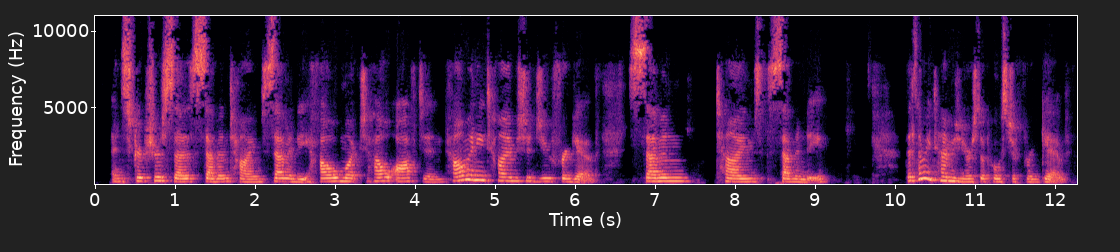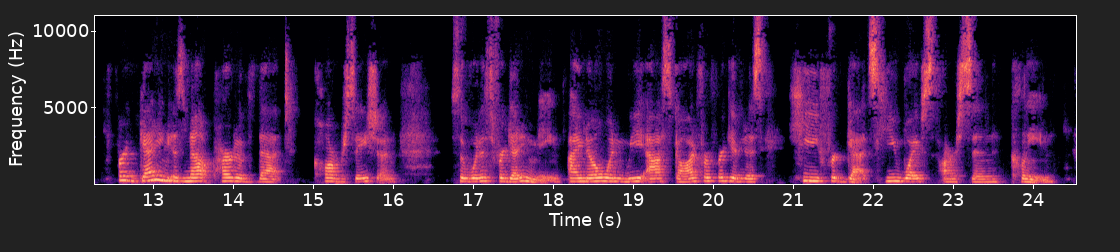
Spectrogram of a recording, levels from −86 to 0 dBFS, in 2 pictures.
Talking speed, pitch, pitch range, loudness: 130 wpm, 210 Hz, 190-225 Hz, -19 LUFS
